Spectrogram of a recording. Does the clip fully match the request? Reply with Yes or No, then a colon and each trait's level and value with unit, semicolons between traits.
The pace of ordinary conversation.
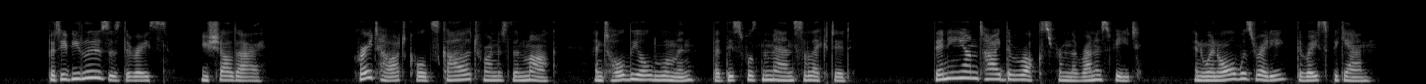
Yes: average, 190 wpm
